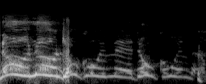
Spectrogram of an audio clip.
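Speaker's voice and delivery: mock, very high, loud yelling. Retelling a mother yelling at the screen in the cinema: imitating mom yelling at screen. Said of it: "yelling in the cinema at the screen".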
